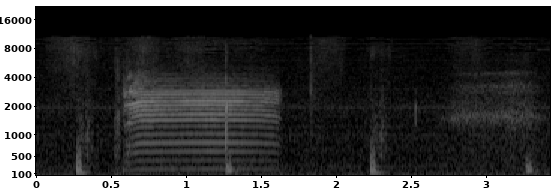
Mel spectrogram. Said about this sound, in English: So look at these sheep in the trees.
